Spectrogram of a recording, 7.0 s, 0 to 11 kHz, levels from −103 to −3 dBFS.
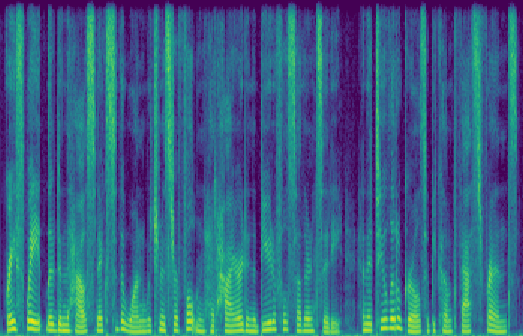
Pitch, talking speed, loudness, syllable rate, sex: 200 Hz, 250 wpm, -19 LUFS, 6.6 syllables/s, female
